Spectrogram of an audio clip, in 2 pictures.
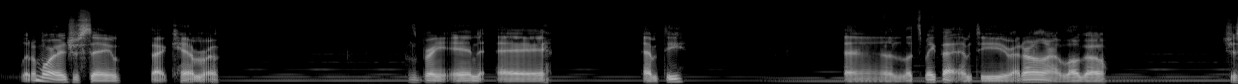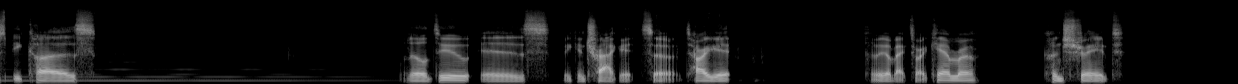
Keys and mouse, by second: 0.1 click, 2.1-3.4 middle drag, 3.5 shift+a, 7.1 middle click, 7.7 g, 10.3 `, 10.7 middle click, 10.7 `, 11.2 g, 12.5 click, 12.5 middle click, 12.7 middle click, 13.3 g, 14.4 middle click, 15.3 super+s, 15.5 middle click, 18.0-19.9 drag, 24.1-24.7 drag.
